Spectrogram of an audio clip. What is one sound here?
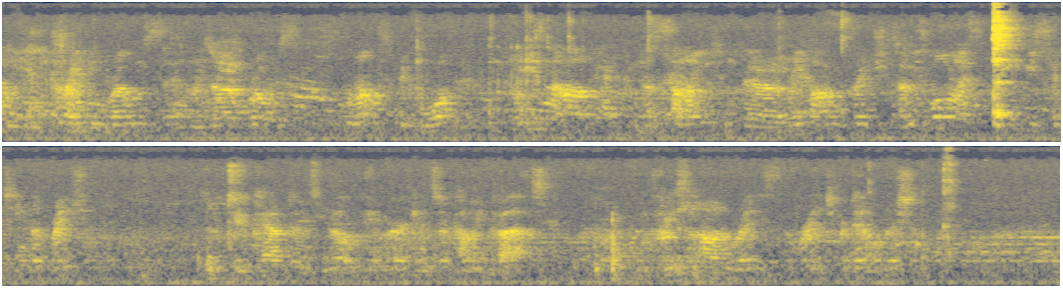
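A young boy gulps down a drink.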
